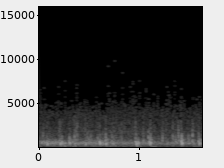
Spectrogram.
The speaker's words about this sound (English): What is it? Horses. A couple of horses coming in fast.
